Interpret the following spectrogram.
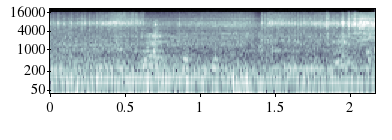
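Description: Steady low rumble and hum of a downhill mountain bike's knobby tyres rolling fast over a paved street.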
